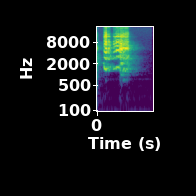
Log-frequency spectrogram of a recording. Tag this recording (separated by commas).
Squeak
